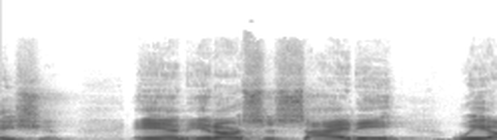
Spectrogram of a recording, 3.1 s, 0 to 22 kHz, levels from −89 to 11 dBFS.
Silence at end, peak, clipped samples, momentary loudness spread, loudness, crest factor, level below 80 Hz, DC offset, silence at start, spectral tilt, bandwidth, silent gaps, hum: 0 s; -8 dBFS; under 0.1%; 14 LU; -26 LUFS; 20 dB; -58 dBFS; under 0.1%; 0 s; -3.5 dB/octave; 16 kHz; none; none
